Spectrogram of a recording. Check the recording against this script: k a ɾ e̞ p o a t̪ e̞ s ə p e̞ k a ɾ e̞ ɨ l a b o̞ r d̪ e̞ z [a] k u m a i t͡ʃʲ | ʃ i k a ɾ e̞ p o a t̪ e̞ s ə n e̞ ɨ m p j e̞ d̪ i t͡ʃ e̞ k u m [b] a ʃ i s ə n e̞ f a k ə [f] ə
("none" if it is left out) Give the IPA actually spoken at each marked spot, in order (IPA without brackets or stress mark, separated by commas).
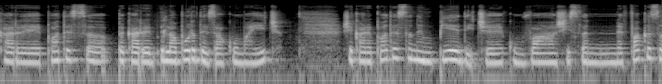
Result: a, v, s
